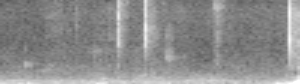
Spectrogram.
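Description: Quiet room tone in a pause between sentences, with a few faint, short clicks in the first second; a man's voice starts again right at the end.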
